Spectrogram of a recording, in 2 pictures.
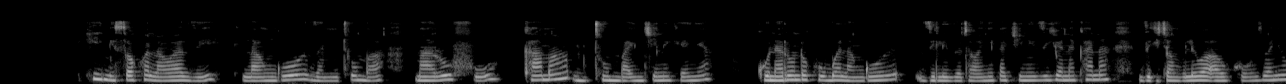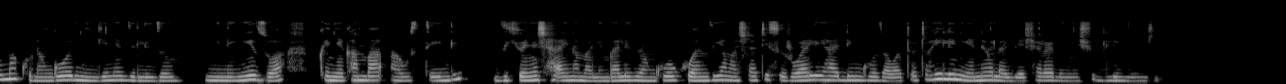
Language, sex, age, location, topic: Swahili, female, 18-24, Nairobi, finance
